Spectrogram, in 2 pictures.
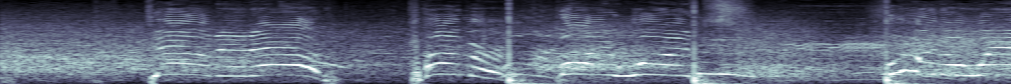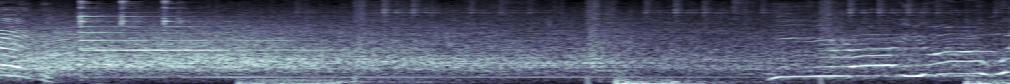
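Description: Wrestlers' bodies slamming onto the ring canvas, deep thuds about a second apart with two longer rumbling impacts later on, under excited voices rising and falling in pitch and a held tone.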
